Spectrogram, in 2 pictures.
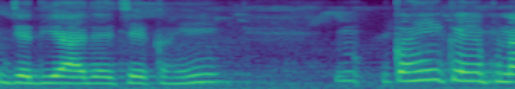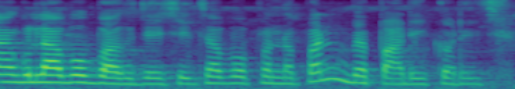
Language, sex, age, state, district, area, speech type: Maithili, female, 60+, Bihar, Madhepura, urban, spontaneous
